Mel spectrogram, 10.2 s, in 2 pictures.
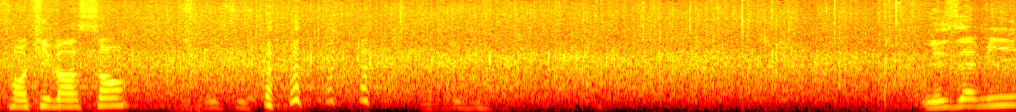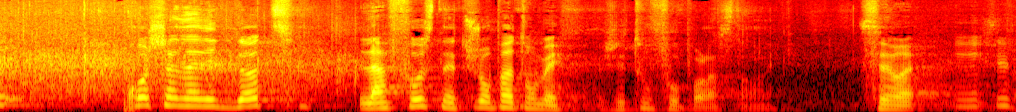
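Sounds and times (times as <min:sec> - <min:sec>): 
speech: 0:00.0 - 0:02.6, 0:04.6 - 0:10.1
applause: 0:00.0 - 0:07.2
laughter: 0:00.9 - 0:02.6.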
